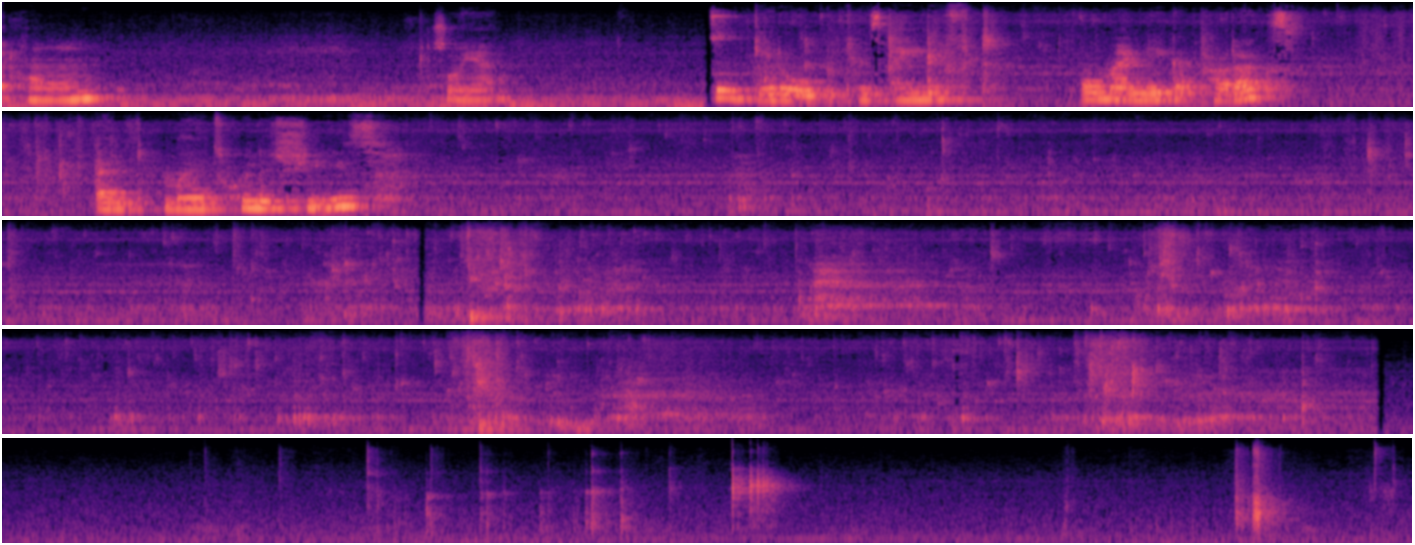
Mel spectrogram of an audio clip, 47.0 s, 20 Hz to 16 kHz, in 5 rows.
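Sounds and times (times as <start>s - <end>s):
tap water running into sink: 5.0s - 10.6s, 11.8s - 37.4s
hands splashing water: 20.3s - 23.1s, 29.0s - 32.0s.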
